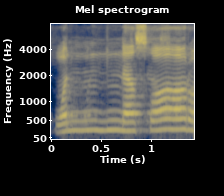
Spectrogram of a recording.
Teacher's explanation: واو اور نون کو آپس میں ملاتے ہوئے نون مشدد کا غنہ کیجیے، آواز کو ناک میں لے کے جائیے۔ نصارى، صاد اور را دونوں کی مقدار ایک جیسی۔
